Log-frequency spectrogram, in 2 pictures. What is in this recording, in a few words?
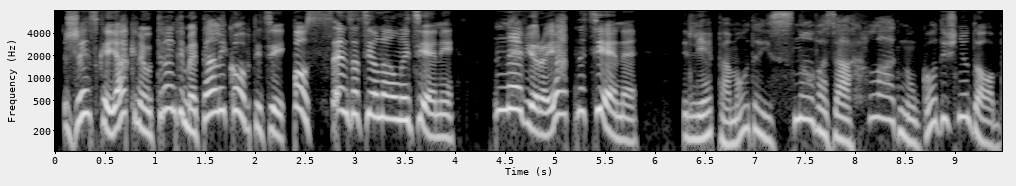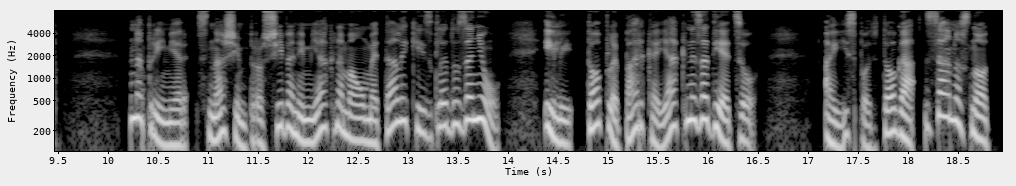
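Croatian, female, commercial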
